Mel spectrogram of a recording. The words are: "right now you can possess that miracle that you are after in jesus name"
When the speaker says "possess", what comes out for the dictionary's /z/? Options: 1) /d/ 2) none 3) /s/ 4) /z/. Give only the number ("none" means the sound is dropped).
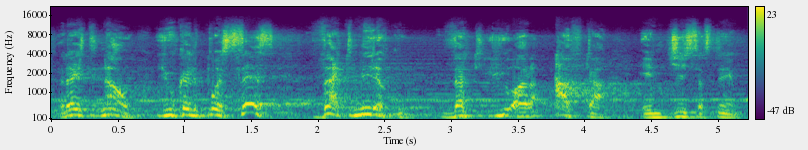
3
